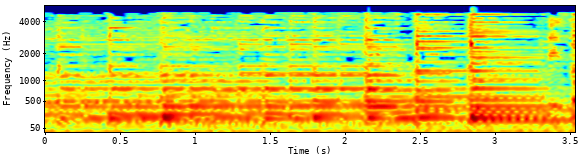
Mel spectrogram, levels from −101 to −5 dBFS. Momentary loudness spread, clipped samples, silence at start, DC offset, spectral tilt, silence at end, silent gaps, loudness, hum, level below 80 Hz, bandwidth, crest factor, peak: 6 LU; under 0.1%; 0 s; 2%; -7 dB/octave; 0 s; none; -16 LUFS; none; -38 dBFS; 5.4 kHz; 16 dB; 0 dBFS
